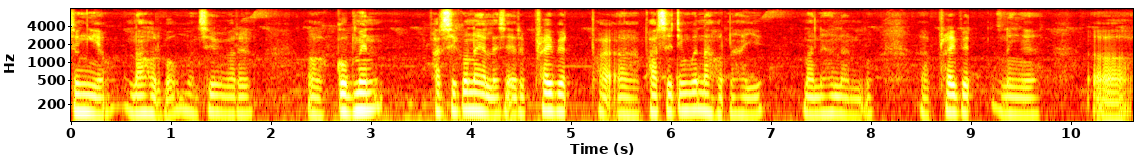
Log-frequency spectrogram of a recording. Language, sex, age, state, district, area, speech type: Bodo, male, 30-45, Assam, Chirang, rural, spontaneous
